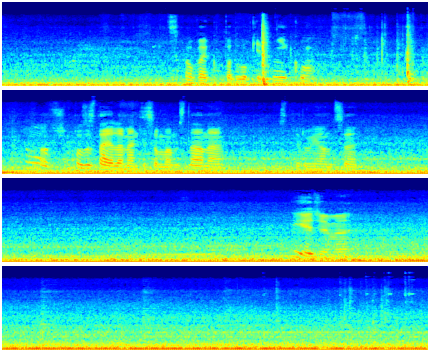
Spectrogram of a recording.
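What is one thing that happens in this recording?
A heavy machine's diesel engine hums steadily at idle.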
